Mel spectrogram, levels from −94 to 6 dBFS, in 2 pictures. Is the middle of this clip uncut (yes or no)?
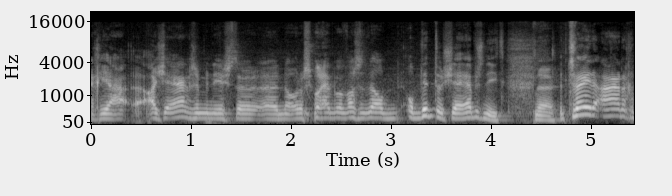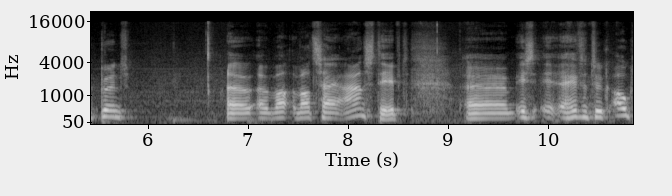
yes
